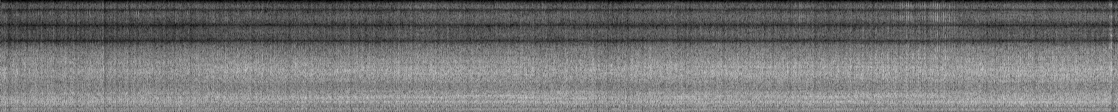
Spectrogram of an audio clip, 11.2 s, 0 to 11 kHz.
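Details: Oliver 1850 diesel tractor idling after Hydra-Power drain: even, steady diesel clatter with no knocks or misses, running smoothly and healthy.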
